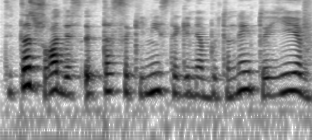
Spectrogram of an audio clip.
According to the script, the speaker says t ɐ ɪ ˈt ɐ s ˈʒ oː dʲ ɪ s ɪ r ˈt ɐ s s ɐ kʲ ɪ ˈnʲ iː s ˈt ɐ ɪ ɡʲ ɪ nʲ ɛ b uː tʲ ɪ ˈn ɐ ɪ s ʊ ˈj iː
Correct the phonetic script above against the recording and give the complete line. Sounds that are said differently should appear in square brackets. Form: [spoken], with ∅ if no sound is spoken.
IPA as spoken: t ɐ ɪ ˈt ɐ s ˈʒ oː dʲ ɪ s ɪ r ˈt ɐ s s ɐ kʲ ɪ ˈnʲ iː s ˈt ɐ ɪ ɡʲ ɪ nʲ ɛ b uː tʲ ɪ ˈn ɐ ɪ [t] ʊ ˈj iː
